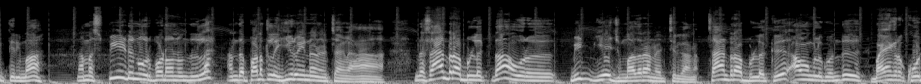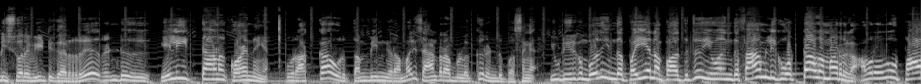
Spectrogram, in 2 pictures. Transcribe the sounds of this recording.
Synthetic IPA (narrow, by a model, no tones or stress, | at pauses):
kːɯt̪ɛɾɪjmaːnɐmːɐspiːɽɯnɔɾɯp̬ɐɽɐ̃nʋɐnd̪ɐðɯlːaɐnd̪ɐpɐɽɐt̪̬ːɪlɐhiːɾoːɪnːaːnɐɽɛt͡ʃːaːŋɡɐɭa̰ː | ɐnd̪ɐs̬aːɳɖɾaːbɯɭːɐkːɯt̪ãːɔɾɯmɪɖeːd͡ʒmɐːðɐɾaːnɐɽɐt͡ʃːɪɾɯkːa̰ŋɡɐsaːɳɖɾaːbɯɭːɐkːɯɐʋɐŋɡɐɭɯk̬ːɯʋɐnd̪ɯbɐjɐŋɡɪɾɐkoːɽisɐɾɐʋiːʈːɯkːaɾɾɯɾɛɳɖɯɛliːʈːaːnɐkɔɻɐnd̪ɛŋɡɐ | ɔɾɯɐkːaːɔɾɯt̪ɐmbinɡɐɾɐmaːd̪ɾisaːɳɖɾaːbɯɭːɐkːɯɾɛɳɖɯpɐsɐŋɡɐɪpːɐɽiɪɾɯk̬ːɯmpoːðɯɪnd̪ɐpɐjːɛnãːpaːɾt̪̬ɯʈ̬ːɯɪʋɐ̃ɪnd̪ɐfaːmɪlik̬ːɯɔʈːaːðɐmaːiɪɾɯkːã̰ʔɐʋɐɾɐ̃ʋɐnd̪ɯɔɾɯpaː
